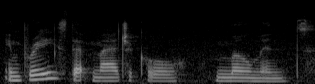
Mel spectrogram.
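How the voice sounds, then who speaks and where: Woman doing yoga nidra guided meditation, really slow n soothing, bit of hiss in the recording. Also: low voice, animated, darkish tone, poor audio. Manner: soothing, unhurried, instructing with pauses.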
